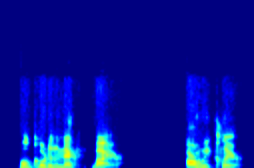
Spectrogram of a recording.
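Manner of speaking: usual speaking voice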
